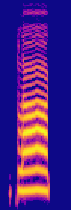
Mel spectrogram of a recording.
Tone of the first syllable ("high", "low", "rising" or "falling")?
falling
